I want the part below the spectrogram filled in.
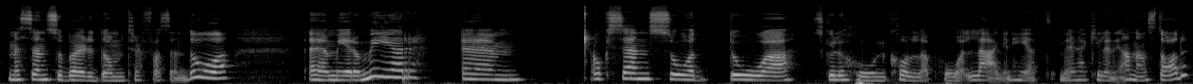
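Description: Animated young woman with a gravelly edge. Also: medium pitch. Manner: animated, quoting others with "jag bara" and rising emphasis. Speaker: podcast co-host. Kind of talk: casual storytelling chat.

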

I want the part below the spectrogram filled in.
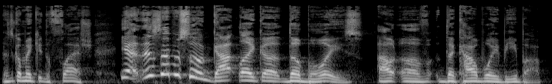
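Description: A man's voice: on the high side, very animated, moderate pace. A young man joking casually in a group chat, slangy and often saying dude.

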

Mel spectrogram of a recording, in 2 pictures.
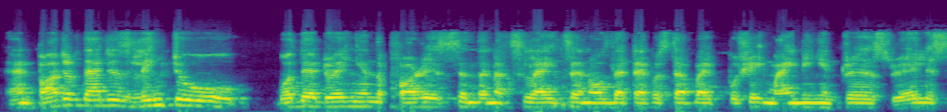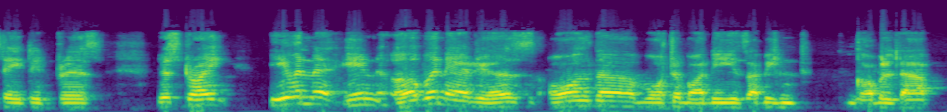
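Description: A man's voice: mid-range voice, slightly rough. Man, 70s, posh Indian English accent, hesitant reflective interviewee, dull lo-fi audio. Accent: educated upper-class Indian English. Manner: halting, hesitant, searching for words. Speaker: interviewed author. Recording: dull, muffled lo-fi call audio.

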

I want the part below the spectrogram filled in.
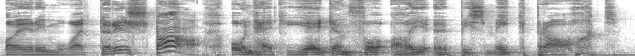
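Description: A man with a Swiss German accent voicing a sly, rough-voiced wolf who talks slowly and growls. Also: on the low side, lively intonation, heavily acted. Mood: menacing. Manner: slow, growling.

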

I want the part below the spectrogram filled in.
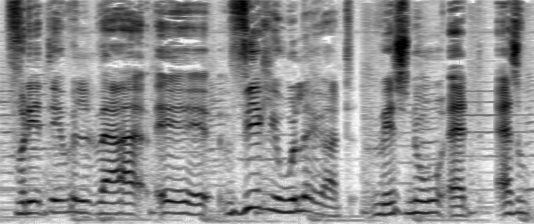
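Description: A man hosting a casual radio show, telling stories in an animated way and acting out quotes with lots of fillers. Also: high-pitched, faint music behind. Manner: animated storyteller, acts out quotes, many fillers. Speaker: radio host. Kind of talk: casual chat, retelling news stories.

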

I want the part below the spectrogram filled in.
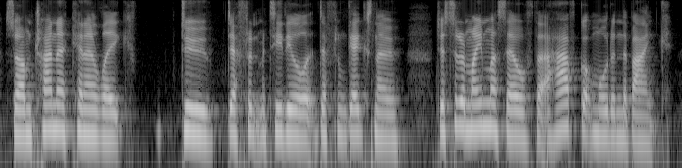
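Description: A woman's voice: medium pitch, fairly even intonation, fairly quick, clean tone. Frank Scottish woman chatting. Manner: frank, colloquial. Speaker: stand-up comedian. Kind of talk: casual chat.

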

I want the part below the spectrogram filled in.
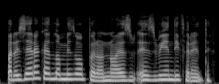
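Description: A Mexican woman co-hosting a podcast, telling a story in casual chat with lots of slang and an animated manner. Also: medium pitch, very fast, clean tone, no echo, studio quality. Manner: animated, slangy, acts out voices in anecdotes. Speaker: podcast co-host.

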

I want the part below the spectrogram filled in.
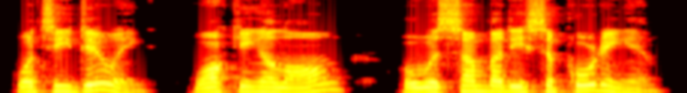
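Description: A man voicing a calm male psychiatrist, asking short low questions of a patient. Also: a little fast, no room sound, studio quality, close to an everyday voice.

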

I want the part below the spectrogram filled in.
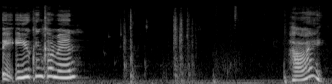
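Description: A nervous apologetic wife. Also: female voice, very high-pitched, sing-song, slow pace, slight background noise, heavily acted. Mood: tender. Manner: nervous, apologetic, talks herself through things. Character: anxious woman hoping to adopt, always apologizing. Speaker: wife preparing for an adoption home visit. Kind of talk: audio drama acting.

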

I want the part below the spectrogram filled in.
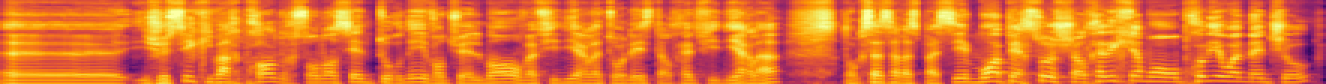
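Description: A man's voice: medium pitch, brisk. A man, telling stories as a comedian guest in casual podcast chat, sprinkling English slang.

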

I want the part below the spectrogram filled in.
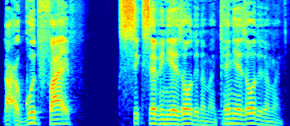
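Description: A man with a London roadman accent, his voice mid-range and a little fast, answers interview questions as a guest in casual street slang. He keeps checking that he's being followed, repeating the same tag phrases.

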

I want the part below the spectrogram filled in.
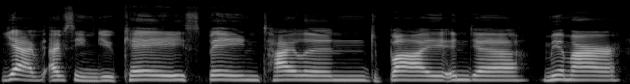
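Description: A woman from Sweden, slightly hoarse from a cold, co-hosting a podcast in upbeat casual chat. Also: medium pitch, monotone, extremely slow, sharp tone, no echo. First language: Swedish. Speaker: podcast co-host. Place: in Stockholm, remote call.

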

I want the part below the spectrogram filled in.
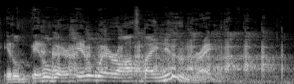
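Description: A man in his forties, appearing as a guest, tells his story bluntly and casually, swearing freely, chuckling, and making jokes at his own expense. His voice is a little high, expressive, and slow, set against a loud crowd.

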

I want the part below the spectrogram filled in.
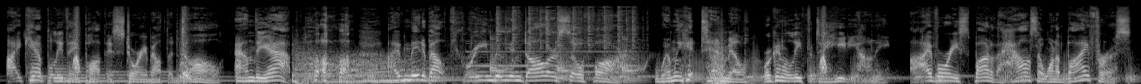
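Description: An actor playing a greedy, scheming male cult leader who gloats and mocks his followers, in an animated story. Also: a little high, normal speed. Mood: gloating. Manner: gloating, mocking. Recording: music playing behind.

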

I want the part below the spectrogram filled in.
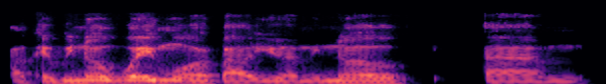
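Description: A man of ordinary pitch hosts a casual podcast interview. He asks his questions in a curious, easygoing way, padding them with fillers. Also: level tone, normal speed. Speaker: podcast host.

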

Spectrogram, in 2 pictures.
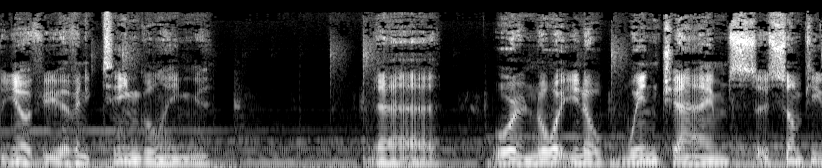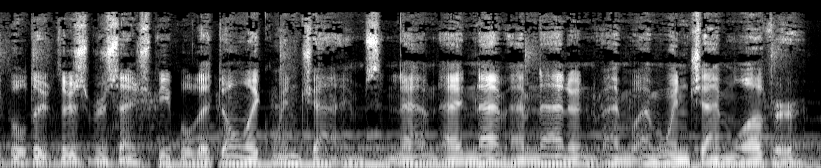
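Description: A podcast host delivers a meandering, halting bedtime monologue, often interrupting himself and drifting off track while gently reassuring the listener. His voice is gravelly at a medium pitch with a level tone, heard over music.

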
